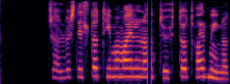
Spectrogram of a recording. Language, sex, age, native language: Icelandic, female, 12, Icelandic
